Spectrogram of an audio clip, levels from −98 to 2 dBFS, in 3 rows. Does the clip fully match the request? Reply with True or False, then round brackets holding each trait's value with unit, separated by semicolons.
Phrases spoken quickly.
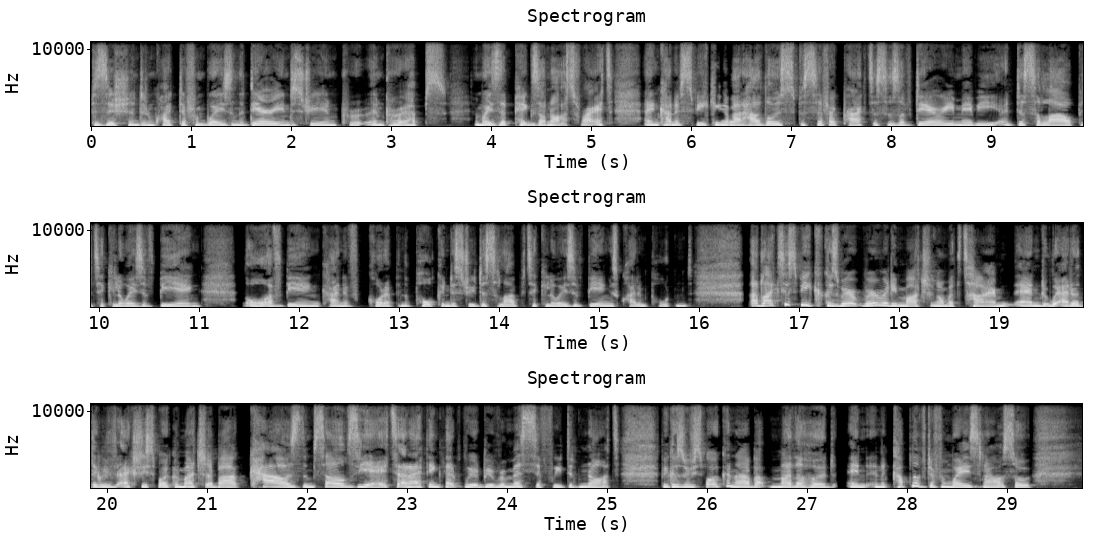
True (215 wpm)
